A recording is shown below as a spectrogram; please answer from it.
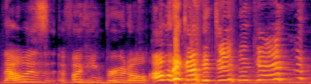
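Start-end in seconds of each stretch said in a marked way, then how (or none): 1.5-3.1 high, loud, shrieking with laughter; real disbelieving laugh-yell. Real, not acted. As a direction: squeal it through laughing. Creature falls again.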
